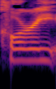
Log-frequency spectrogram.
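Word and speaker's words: Cori: And Corey is, it's very Canadian. It's spelt like sorry, just take off the S and stick on a C.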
